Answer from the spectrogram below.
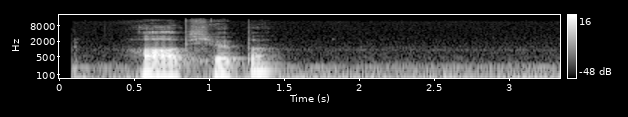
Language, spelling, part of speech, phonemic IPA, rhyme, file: Norwegian Bokmål, ab-kjøpa, noun, /ˈɑːb.çøːpa/, -øːpa, NB - Pronunciation of Norwegian Bokmål «ab-kjøpa».ogg
- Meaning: definite plural of ab-kjøp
